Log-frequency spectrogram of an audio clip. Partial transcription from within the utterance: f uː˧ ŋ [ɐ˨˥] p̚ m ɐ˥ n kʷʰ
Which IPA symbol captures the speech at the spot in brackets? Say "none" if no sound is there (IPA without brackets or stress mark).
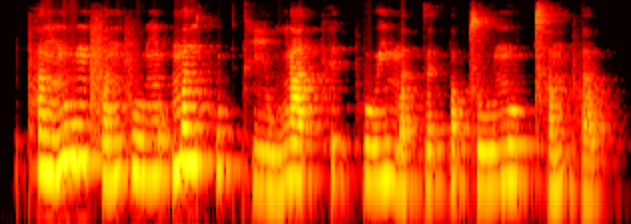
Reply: ɐ˧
